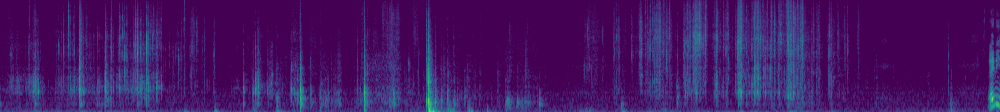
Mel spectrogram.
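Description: Foil wrapper of a sealed trading-card pack crinkling and tearing as it is handled and opened, in two spells of crackle, with one loud thump near the middle.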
